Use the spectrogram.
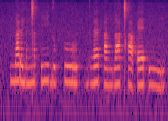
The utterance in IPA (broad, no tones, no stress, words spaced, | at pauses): nɑɾəjəŋ͡ǀə hiːdu pʰu | dʱɜhɑ ndɑǀʰɑ ʔɛhiː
